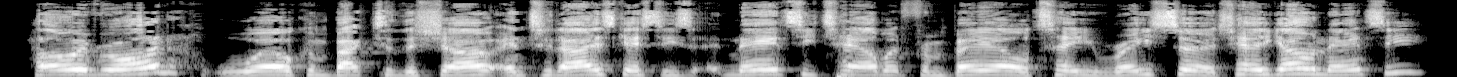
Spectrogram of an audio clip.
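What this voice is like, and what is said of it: Strong Australian accent. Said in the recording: “it's so interesting to hear your accent. Hello, Australia. ... I've got the most full-on Australian accent ... it really is clearly Australian.”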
